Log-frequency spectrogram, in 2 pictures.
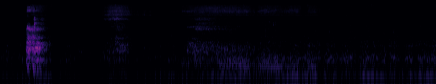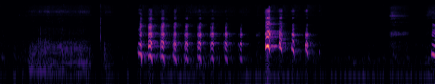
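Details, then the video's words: Buddy, a dog, snoring indoors: faint low rasping breaths, then a run of rapid pulsed snorts in quick succession, with a short human voice at the start and end. "Snoring Dog Snoring King"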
